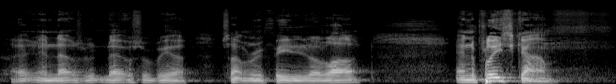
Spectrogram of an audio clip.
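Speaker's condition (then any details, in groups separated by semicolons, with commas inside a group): Parkinson's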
